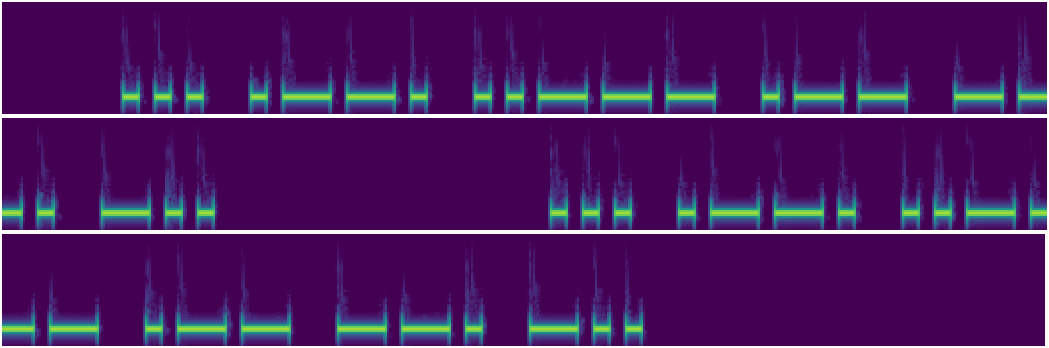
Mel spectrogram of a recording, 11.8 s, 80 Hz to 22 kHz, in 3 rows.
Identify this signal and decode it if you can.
Morse code, heard as a keyed tone, about 21 wpm, 700 Hz. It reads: SP2WGD SP2WGD
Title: DXCC-100 Call Signs - 6 Characters - Repeated 2x - 20wpm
